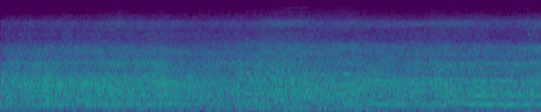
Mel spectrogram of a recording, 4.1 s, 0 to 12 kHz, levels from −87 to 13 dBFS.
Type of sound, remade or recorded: remade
